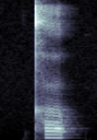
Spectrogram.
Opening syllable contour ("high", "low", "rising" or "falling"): low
